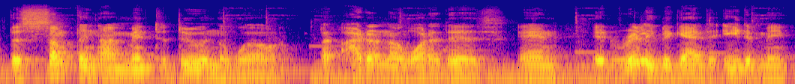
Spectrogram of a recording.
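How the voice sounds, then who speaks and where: Music plays in the background as a middle-aged New Zealander, a missionary and author, reflects on his story for an interviewer. His voice is lowish and his Kiwi accent clear, and he speaks slowly with small restarts.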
